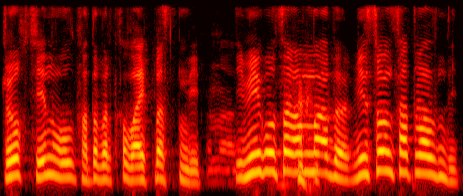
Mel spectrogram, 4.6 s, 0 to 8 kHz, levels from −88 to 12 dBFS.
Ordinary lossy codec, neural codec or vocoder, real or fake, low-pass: AAC, 48 kbps; none; real; 7.2 kHz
